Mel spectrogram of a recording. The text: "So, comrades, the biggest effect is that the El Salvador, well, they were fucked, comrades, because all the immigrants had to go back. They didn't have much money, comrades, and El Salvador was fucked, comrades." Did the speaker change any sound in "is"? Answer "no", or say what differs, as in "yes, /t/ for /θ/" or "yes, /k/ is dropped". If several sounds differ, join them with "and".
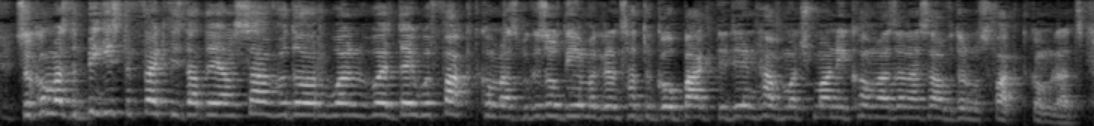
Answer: no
